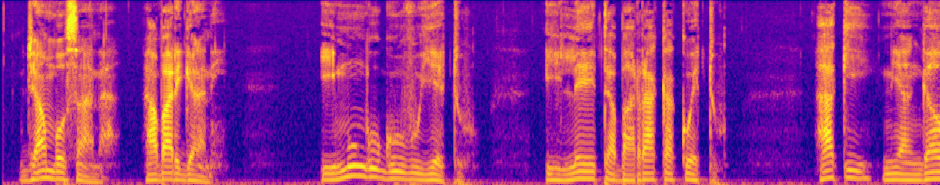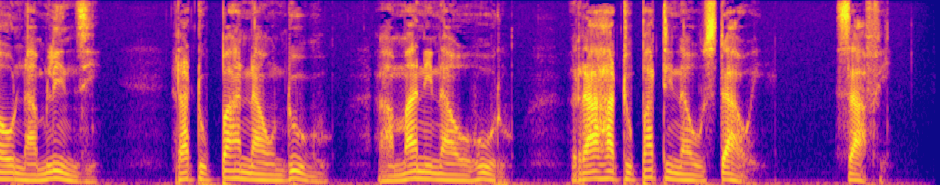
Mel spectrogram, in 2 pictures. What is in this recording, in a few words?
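Swahili, voice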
